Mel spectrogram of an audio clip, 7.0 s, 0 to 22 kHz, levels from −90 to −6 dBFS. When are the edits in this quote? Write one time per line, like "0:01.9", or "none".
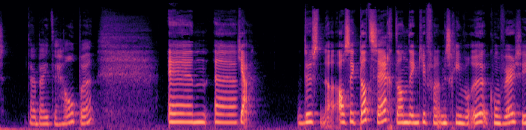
0:03.1
0:04.8

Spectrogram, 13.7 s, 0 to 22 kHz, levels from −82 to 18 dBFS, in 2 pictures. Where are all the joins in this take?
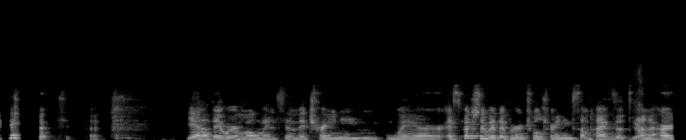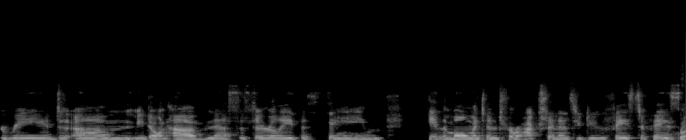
none

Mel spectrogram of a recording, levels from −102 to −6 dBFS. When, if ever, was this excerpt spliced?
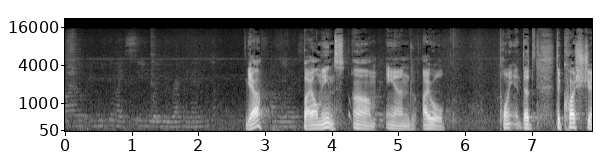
0:04.8

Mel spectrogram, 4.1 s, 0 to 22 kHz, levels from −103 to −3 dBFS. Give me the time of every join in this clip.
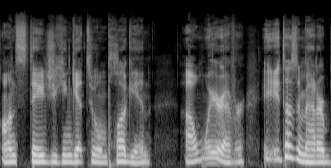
none

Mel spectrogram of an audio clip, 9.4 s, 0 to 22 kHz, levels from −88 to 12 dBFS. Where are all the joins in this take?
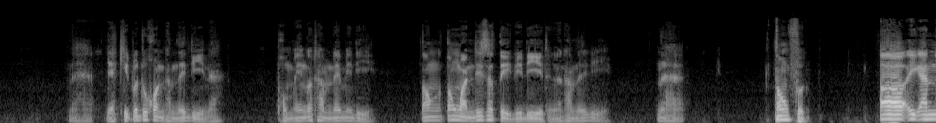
none

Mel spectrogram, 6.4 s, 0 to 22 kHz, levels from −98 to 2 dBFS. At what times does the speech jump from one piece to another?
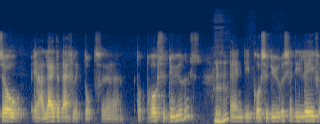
none

